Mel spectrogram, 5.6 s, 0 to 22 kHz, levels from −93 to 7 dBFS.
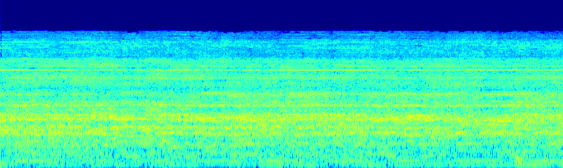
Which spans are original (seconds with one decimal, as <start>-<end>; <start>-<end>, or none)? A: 0.0-0.9; 2.8-3.7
